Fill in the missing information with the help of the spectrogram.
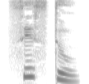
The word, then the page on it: ಸಿಸ್ತು: sistu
